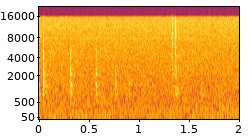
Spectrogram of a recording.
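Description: Small scissors snip a thread.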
